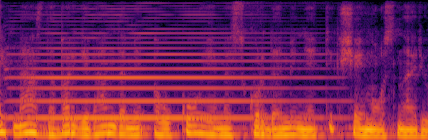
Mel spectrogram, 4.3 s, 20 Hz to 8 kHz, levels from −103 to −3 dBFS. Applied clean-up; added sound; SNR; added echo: none; Bowed string instrument; 10 dB; reverberation time 1.0 s.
